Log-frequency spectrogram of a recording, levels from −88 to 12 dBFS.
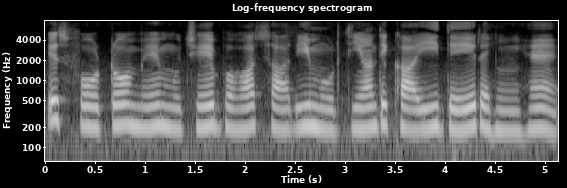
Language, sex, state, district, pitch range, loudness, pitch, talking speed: Hindi, female, Madhya Pradesh, Katni, 195-215 Hz, -17 LUFS, 200 Hz, 130 wpm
